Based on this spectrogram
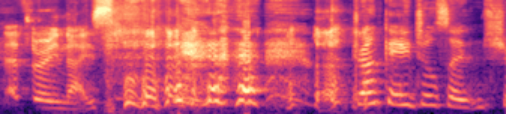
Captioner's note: both laugh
